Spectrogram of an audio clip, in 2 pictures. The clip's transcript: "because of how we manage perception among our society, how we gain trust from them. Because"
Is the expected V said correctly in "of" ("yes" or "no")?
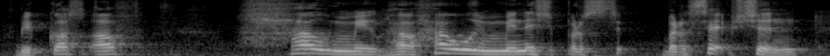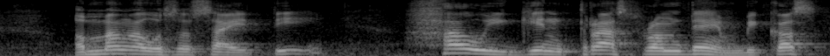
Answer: no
